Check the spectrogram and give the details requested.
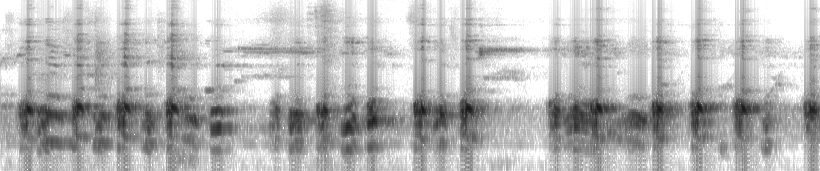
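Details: Canada goose demanding food at Sand Harbor, Lake Tahoe, Nevada, gives loud, nasal honks in quick bursts of three to five, about three per second, with brief pauses between runs.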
